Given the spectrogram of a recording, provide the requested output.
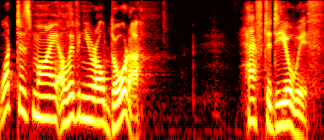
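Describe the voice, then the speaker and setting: In an Australian accent, a man speaks at a moderate pace with a fairly high pitch. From Australia, northeast Victoria. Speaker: marketing speaker. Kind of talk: conference talk. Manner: animated.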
